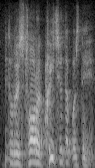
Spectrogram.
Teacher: A very clear dramatic rolled R when he says, Restore a creature that was dead.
